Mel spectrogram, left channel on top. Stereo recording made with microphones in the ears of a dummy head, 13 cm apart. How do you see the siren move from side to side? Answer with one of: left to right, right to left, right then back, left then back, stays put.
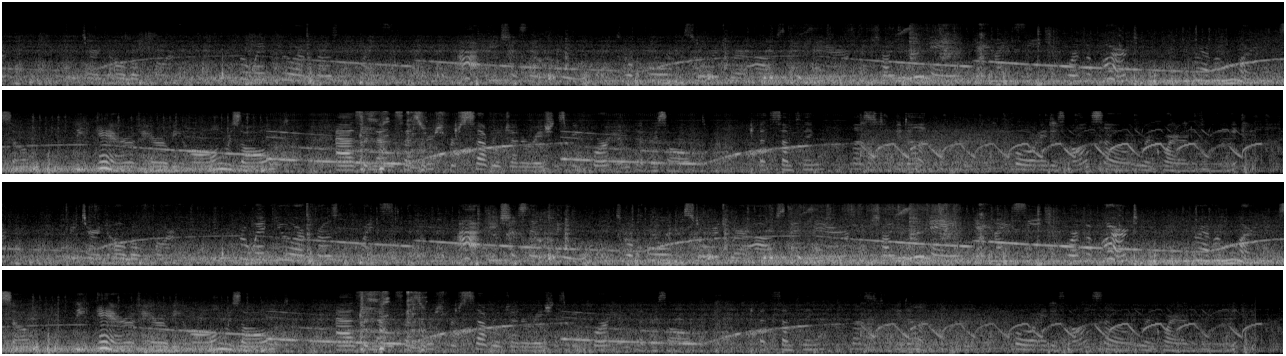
right to left.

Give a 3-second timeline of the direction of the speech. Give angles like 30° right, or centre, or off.
50° right, 50° right, 50° right, 50° right, 10° right, 50° left, 70° left, 70° left, 70° left.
